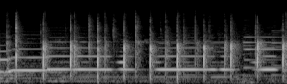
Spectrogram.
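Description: A show audience gives a guest a round of applause, clapping in a steady, even rhythm, about three or four sharp claps per second, over sustained musical tones, with no talking.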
